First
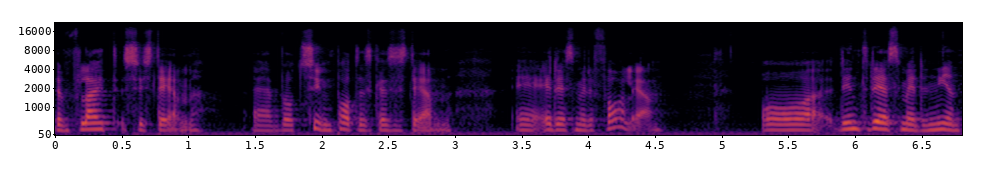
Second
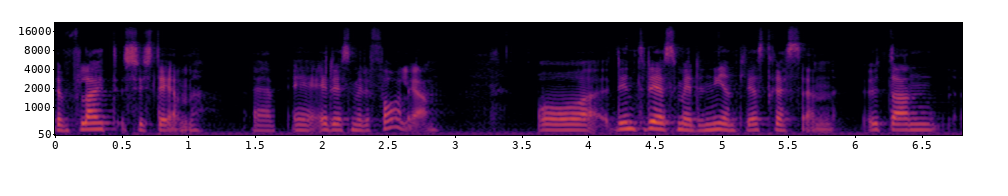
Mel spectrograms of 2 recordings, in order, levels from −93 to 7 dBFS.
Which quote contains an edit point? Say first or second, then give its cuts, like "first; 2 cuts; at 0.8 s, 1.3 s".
second; 1 cut; at 1.6 s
